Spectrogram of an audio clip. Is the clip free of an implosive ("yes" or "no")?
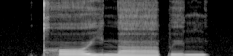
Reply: yes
